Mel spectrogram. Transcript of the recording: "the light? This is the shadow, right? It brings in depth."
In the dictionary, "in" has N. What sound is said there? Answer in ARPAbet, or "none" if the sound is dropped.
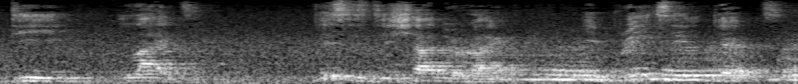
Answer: L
